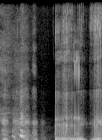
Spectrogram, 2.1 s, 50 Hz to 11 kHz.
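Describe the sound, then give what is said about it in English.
A person imitates a purring, growling cat, making two raspy, rattling throat sounds separated by a short pause, the second burst longer and rougher than the first. “It halfway sounds like a Predator and like an 18-year-old cat purring.”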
